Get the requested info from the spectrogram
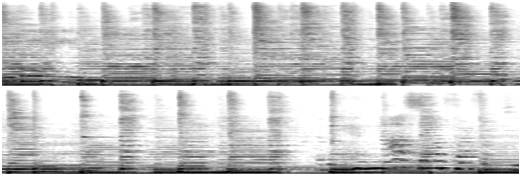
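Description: Acoustic guitar strummed in a steady rhythm, an instrumental passage between sung lines of a song.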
